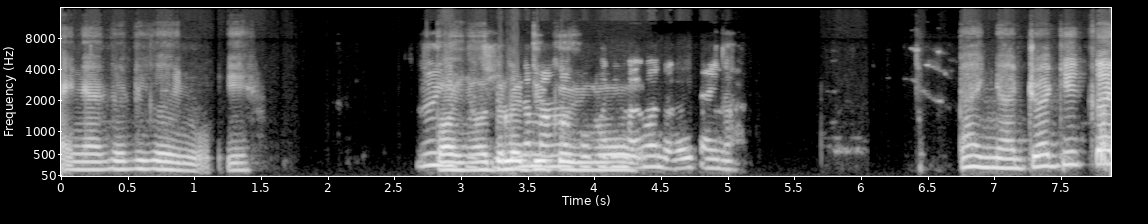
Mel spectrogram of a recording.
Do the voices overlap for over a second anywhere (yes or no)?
yes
